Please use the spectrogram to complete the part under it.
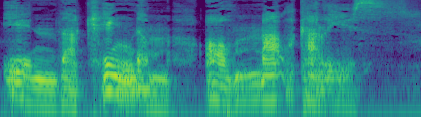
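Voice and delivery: slow, portentous villain pronouncement; name the dreaded place slowly, for effect; drawn-out menacing answer; ominous reveal. Acted.

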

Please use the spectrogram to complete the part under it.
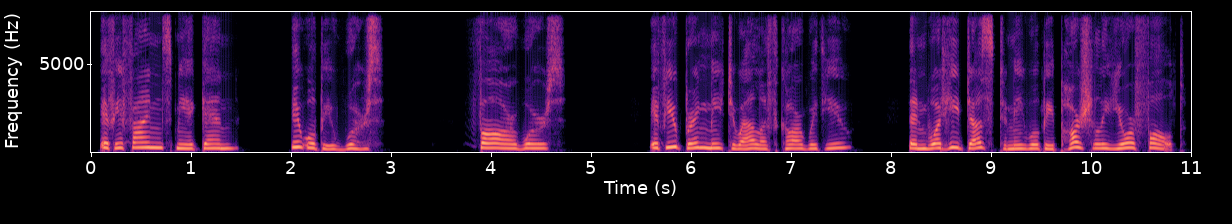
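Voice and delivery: high, urgent, fearful woman's voice; pleading woman, intense. Acted. Woman warning her protector of the king's rage, intensely pleading. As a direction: press the fear home in a high voice.

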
